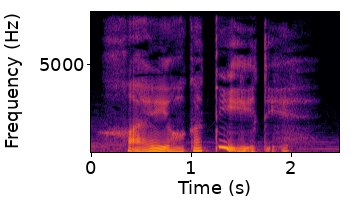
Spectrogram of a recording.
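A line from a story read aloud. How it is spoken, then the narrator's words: Reluctant sigh. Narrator (Chinese): 汤钦似有不甘，叹气道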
